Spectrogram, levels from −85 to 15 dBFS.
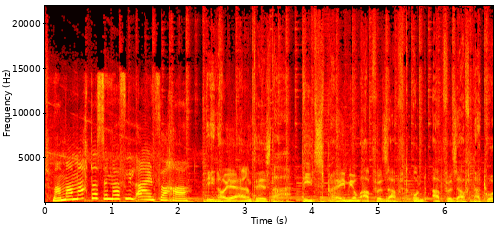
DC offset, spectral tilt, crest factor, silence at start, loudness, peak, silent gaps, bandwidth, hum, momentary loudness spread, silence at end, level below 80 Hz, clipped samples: under 0.1%; -4 dB/octave; 12 dB; 0 s; -12 LUFS; 0 dBFS; none; over 20 kHz; none; 4 LU; 0 s; -30 dBFS; under 0.1%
